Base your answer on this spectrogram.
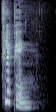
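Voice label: "flipping", British English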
